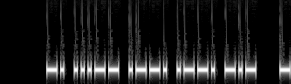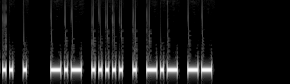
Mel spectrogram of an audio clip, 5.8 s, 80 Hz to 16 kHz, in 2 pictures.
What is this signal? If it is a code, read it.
Morse code, heard as a keyed tone, about 34 wpm, 700 Hz. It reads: N3PPK DE K5EKM
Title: USA Callsign DE Callsign - 5 Characters - 35wpm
